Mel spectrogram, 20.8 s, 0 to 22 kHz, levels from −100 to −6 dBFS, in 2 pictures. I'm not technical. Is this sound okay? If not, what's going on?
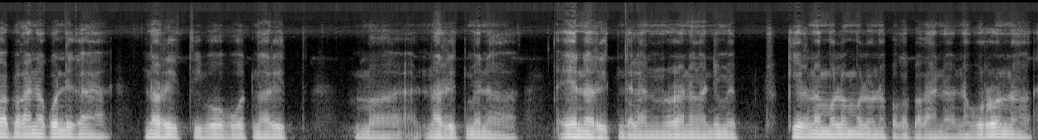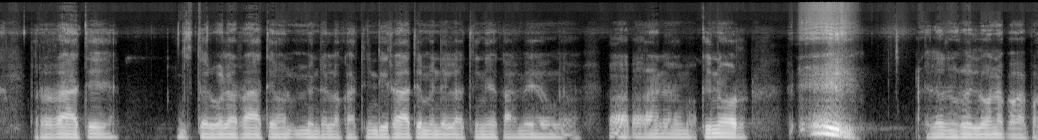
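No. From about 15.72 to 17.35 seconds the speech sounds doubled, with a quick second copy arriving just behind the first at the same loudness. This is a channel delay (doubling): one side arrives roughly 43 ms late, and both are then mixed together.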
